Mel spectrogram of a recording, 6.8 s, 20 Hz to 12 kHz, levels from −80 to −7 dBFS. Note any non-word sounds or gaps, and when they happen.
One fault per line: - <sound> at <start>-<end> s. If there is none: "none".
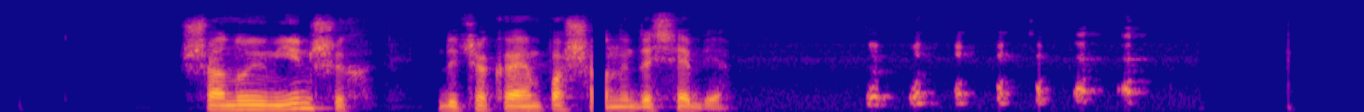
- dropout at 3.0-3.0 s
- laugh at 4.3-5.9 s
